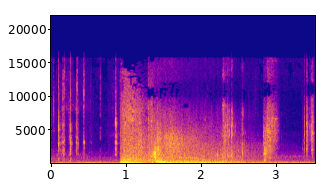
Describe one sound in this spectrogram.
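A grenade launcher fires with a loud blast.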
